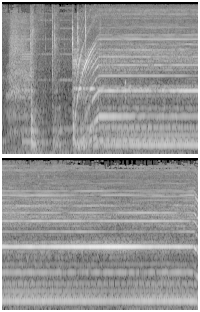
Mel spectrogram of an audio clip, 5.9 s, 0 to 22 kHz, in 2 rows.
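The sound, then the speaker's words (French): A 3D printer running its calibration, with a small plastic card checking the gap under the print head: a few sharp mechanical clicks, then a stepper motor whine sweeps up into a loud, steady, buzzing tone that holds for several seconds, with no talking. “Comme elle est plastifiée, elle, racle la tête de l'imprimante 3D, donc elle permet de voir si on a une bonne tension ou pas, et si c'est trop proche ou pas assez proche.”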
